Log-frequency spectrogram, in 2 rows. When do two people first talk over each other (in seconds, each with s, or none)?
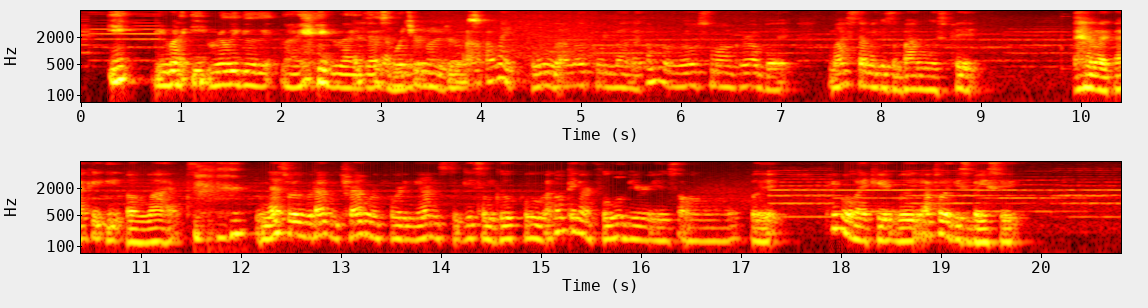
2.7 s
